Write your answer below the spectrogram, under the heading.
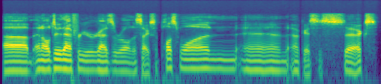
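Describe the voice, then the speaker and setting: A man running a tabletop game casually as game master, thinking aloud haltingly as he works through rules and rolls. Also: low voice, flat delivery, a bit bright, clean tone, dry recording, dull audio. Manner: halting, thinking aloud while rolling dice.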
